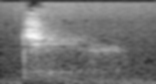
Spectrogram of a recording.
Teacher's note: it starts with there being a blockage and then it's released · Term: affricative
